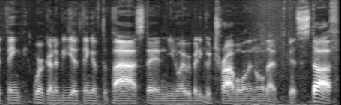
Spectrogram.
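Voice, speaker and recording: The speaker has a French accent. The pace is fairly quick. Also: man. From France, Paris suburbs. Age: 30s. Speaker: filmmaker and production company owner. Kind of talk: podcast interview.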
